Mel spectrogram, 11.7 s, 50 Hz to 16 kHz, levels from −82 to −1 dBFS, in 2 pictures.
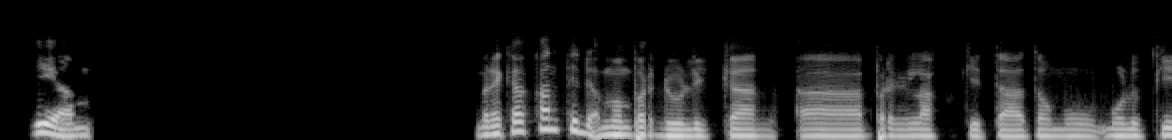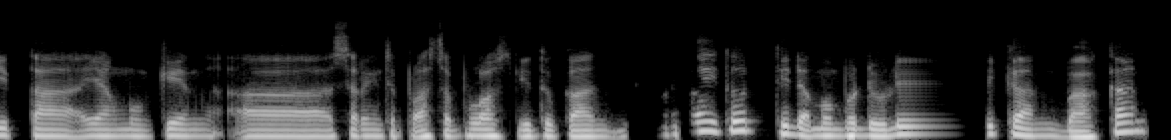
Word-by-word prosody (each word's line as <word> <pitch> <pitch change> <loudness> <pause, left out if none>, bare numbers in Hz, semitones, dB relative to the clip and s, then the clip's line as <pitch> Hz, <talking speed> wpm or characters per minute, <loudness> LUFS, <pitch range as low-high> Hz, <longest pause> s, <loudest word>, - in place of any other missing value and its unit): Iya. 140 -8 +3 1.9
Mereka 165 +7 +2
kan 260 - +4
tidak 225 - +2
memperdulikan, 130 -4 +1
eee, 130 0 -1
perilaku 125 -1 -2
kita 120 -1 -1
atau 130 0 -2
mu 125 -1 -3
mulut 130 -1 -1
kita 125 -3 -1
yang 125 0 0
mungkin, 125 0 -2
eee, 120 0 -1
sering 125 -2 -1
ceplas-ceplos 125 +2 +1
gitu 120 0 +1
kan. 120 -1 +1 0.2
Mereka 155 +8 -7
itu 220 +1 +2 0.2
tidak 150 -7 +3
memperdulikan, 160 +3 +2
bahkan 115 - +3
130 Hz, 125 wpm, -23 LUFS, 125-145 Hz, 1.9 s, kan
